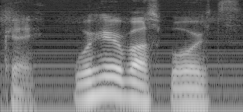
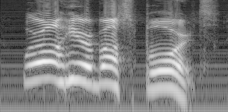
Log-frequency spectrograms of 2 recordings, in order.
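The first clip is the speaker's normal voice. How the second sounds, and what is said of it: Yelling. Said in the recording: “stop yelling. ... He's yelling. ... He's a yeller.”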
